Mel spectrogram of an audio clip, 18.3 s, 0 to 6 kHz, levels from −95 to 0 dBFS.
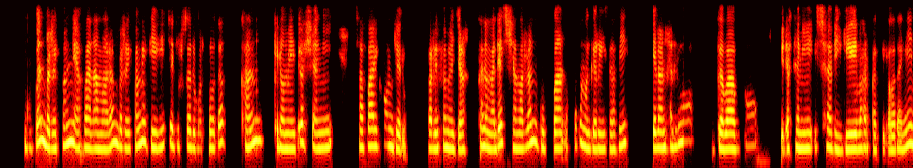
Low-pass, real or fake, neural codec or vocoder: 5.4 kHz; fake; codec, 32 kHz, 1.9 kbps, SNAC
